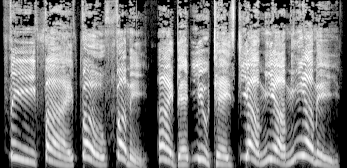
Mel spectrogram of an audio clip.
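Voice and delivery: high loud giant, slow and gloating; hungry giant. Acted. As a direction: savor the meal ahead. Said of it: "said the giant".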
